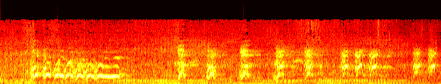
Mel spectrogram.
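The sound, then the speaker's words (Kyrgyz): Stray dogs bark in a street in Batken, Kyrgyzstan: a whining, yelping cry comes first, then many sharp barks in an uneven rhythm, loud and close together. “Баткен шаарында ары бери өткөндөргө сүр көрсөтүп, үрүп жүргөн жол бүнөттөрдү ар бир эле көчө сайын жолуктурууга болот”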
